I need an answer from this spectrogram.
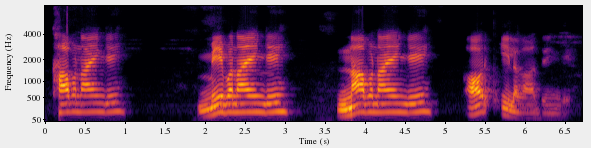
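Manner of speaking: ordinary talk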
